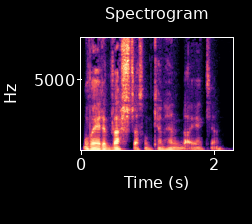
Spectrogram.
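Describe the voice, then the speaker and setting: Male podcast co-host, low voice, dry teasing. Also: flat delivery, a little mellow, breathy edge. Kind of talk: casual chat.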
